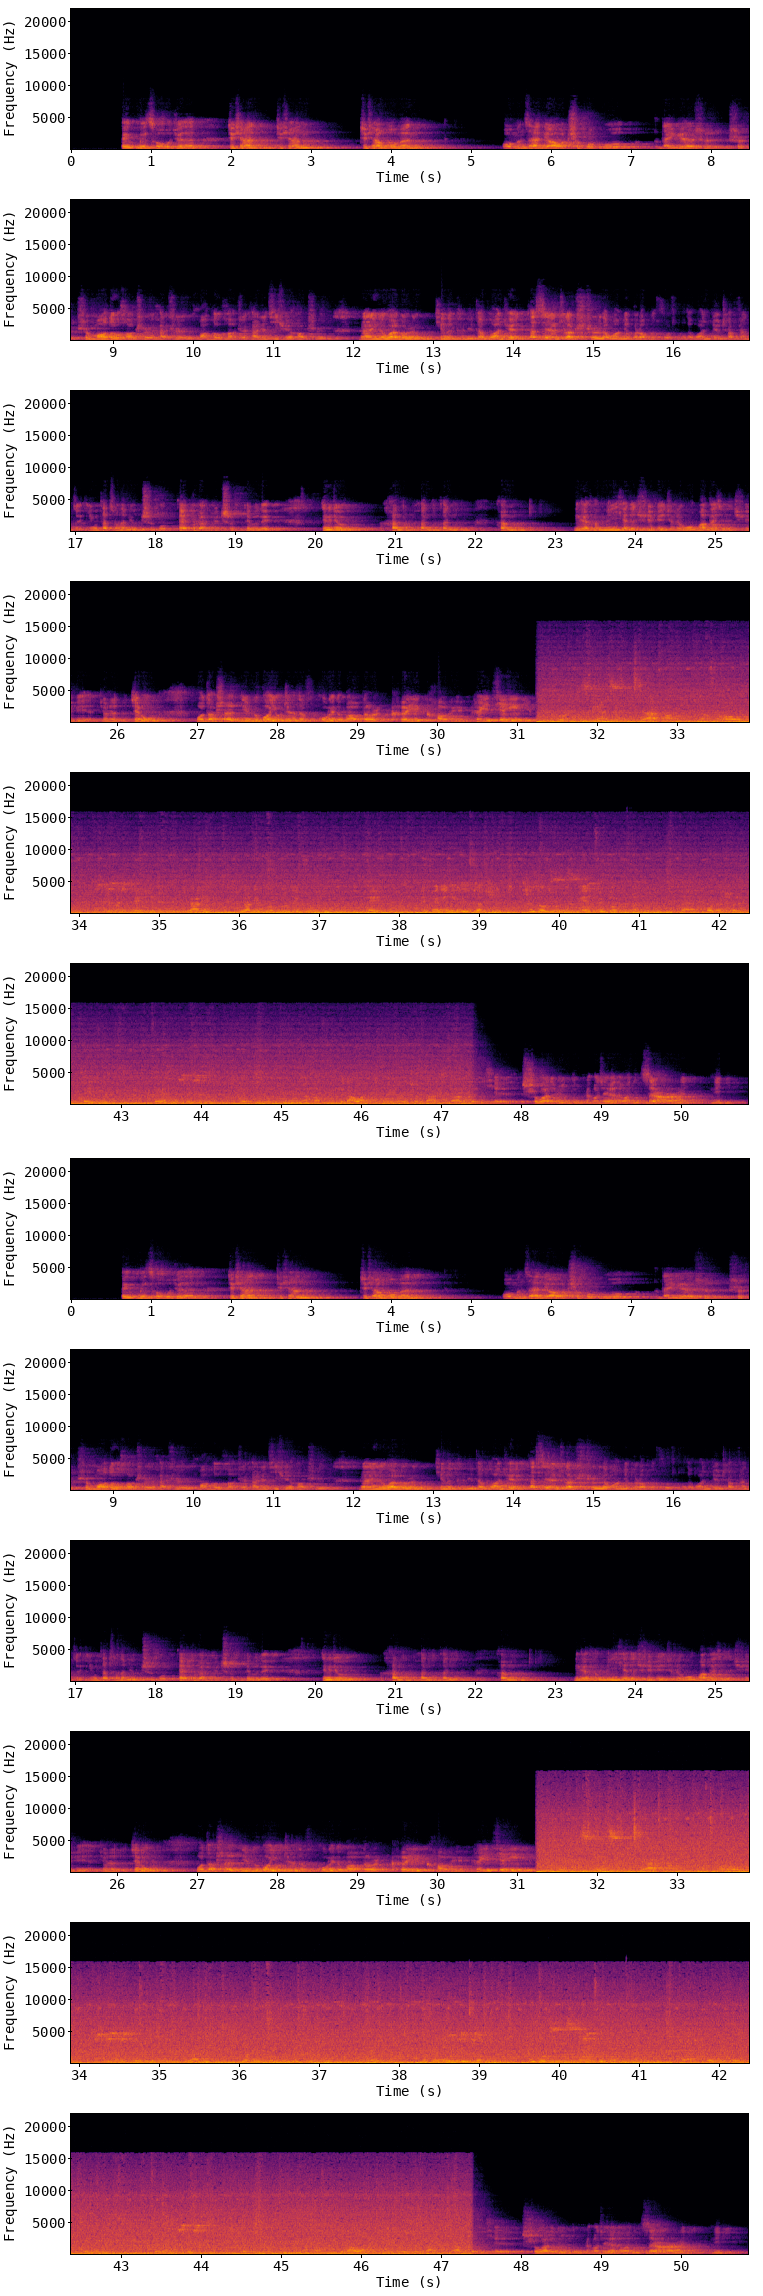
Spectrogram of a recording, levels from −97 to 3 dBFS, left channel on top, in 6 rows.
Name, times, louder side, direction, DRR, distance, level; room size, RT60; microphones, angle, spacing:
voice 1, 0.6-3.1 3.6-4.4 5.4-6.9 7.3-19.8 20.1-20.4 20.9-21.9 22.3-22.6 23.2-37.8 38.3-42.8 43.4-50.5, equal, 20° left, -1 dB, 6.9 m, -31 dB
sound 1, 31.2-47.4, right 1 dB, 55° right, 1.7 m, -23 dB
24.5 x 23.5 x 7.6 m, 1.2 s
head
